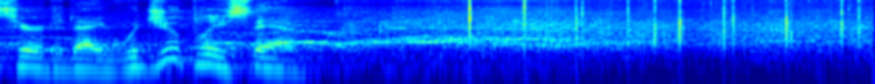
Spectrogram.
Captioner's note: applause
